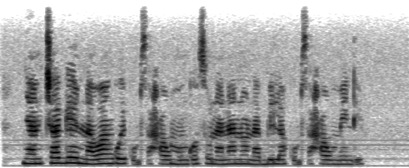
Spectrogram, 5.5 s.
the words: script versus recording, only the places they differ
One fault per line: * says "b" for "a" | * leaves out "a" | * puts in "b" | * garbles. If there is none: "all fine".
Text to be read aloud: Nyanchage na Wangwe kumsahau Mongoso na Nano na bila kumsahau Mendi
all fine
